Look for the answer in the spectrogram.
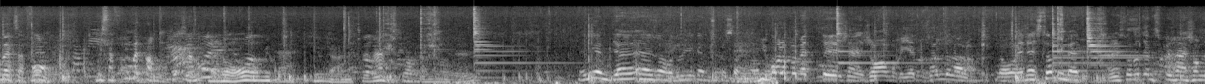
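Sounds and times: sauce sizzling in a pot: 0:00.0 - 0:12.0
metal spoon stirring and scraping: 0:02.2 - 0:12.0
spoon knocking on ringing pot: 0:04.8 - 0:06.6, 0:07.8 - 0:11.6.

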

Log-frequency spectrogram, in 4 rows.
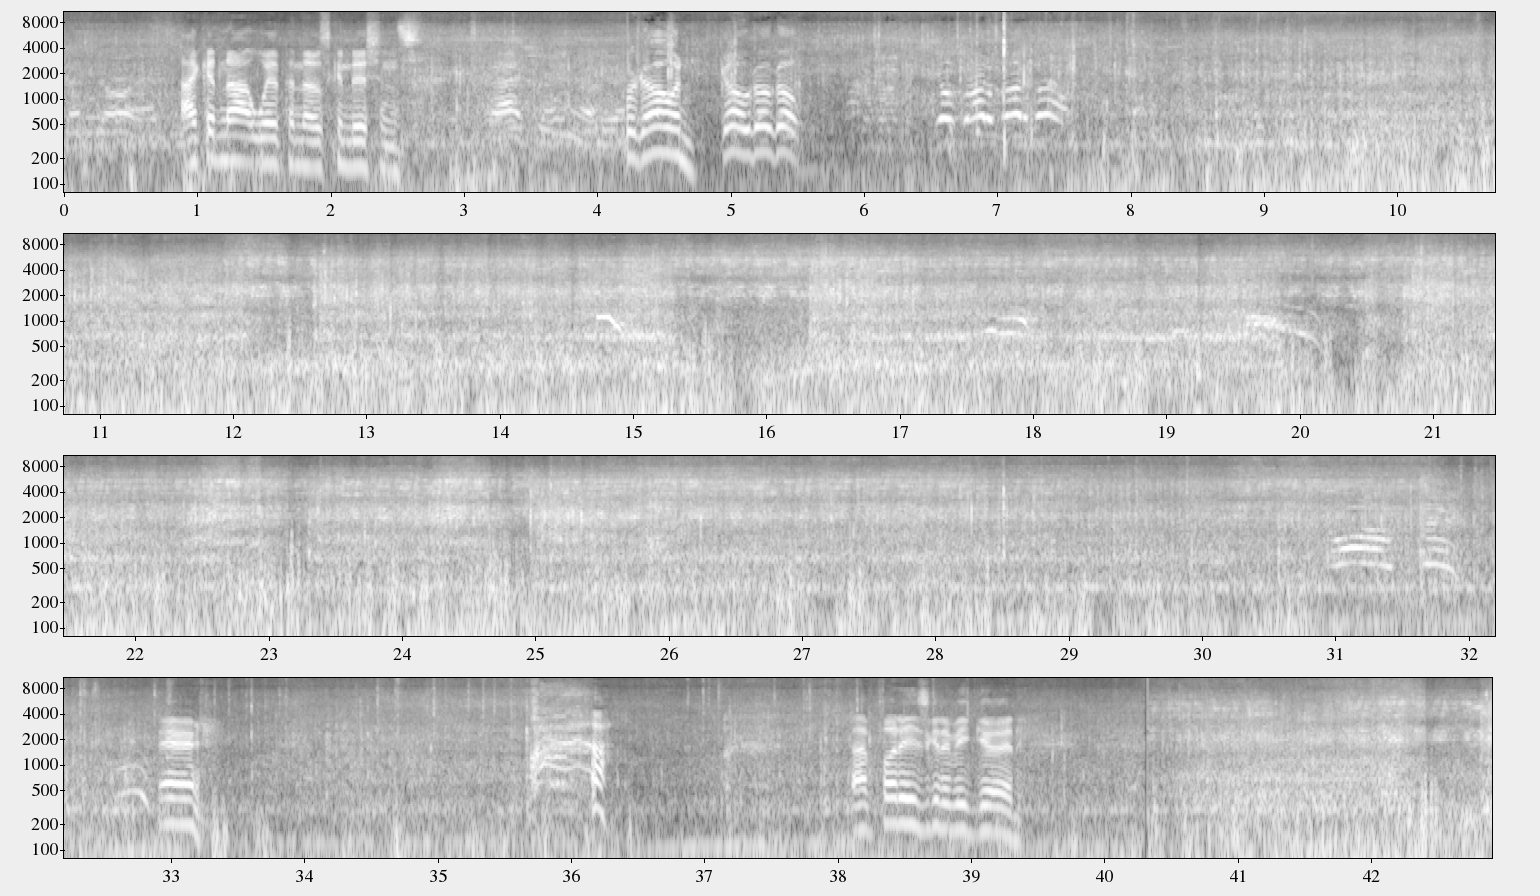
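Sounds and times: wind on microphone: 0:00.0 - 0:04.4, 0:05.5 - 0:42.9
bike knocking and rattling: 0:00.0 - 0:42.9
bike tyres rumbling on dirt: 0:00.0 - 0:42.9.

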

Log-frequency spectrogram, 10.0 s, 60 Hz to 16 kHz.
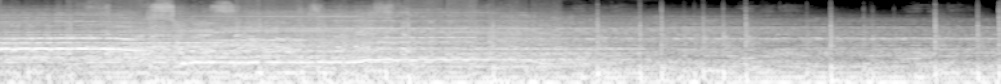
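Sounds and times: band playing heavy bass and drums: 0:00.2 - 0:08.7.

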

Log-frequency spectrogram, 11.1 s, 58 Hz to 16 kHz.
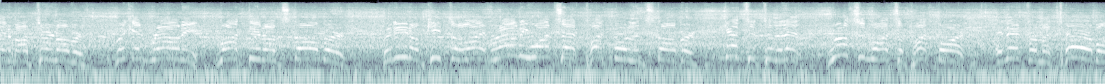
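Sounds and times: sports commentary: 0:00.0 - 0:11.0.

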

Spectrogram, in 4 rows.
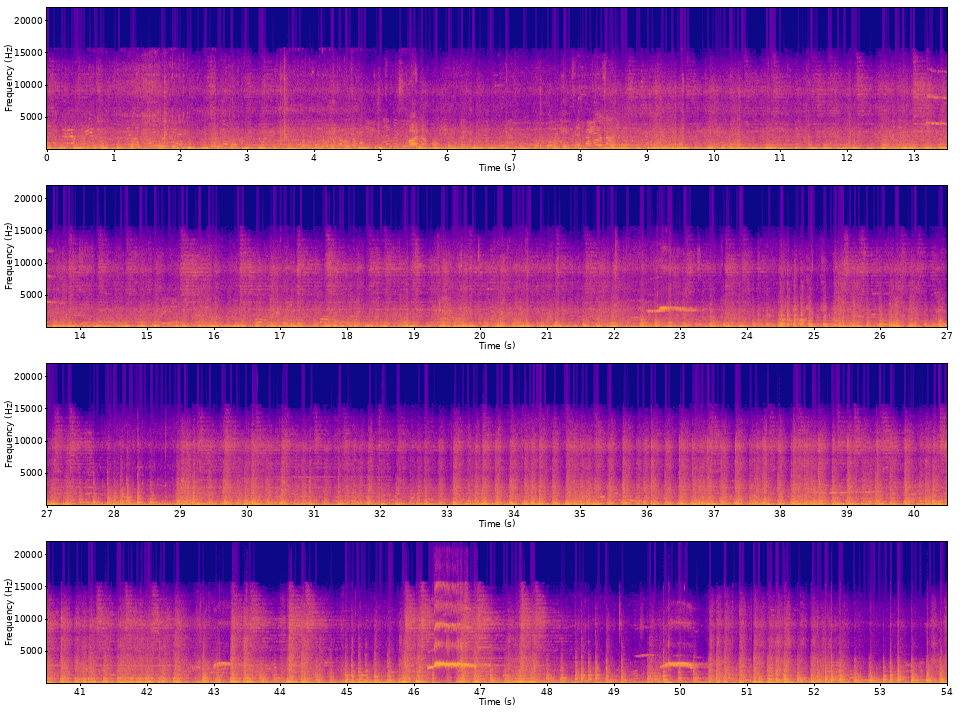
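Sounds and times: crowd noise: 0:00.0 - 0:54.0
parade drums playing: 0:00.0 - 0:54.0
rumbling street noise: 0:00.0 - 0:54.0.

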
